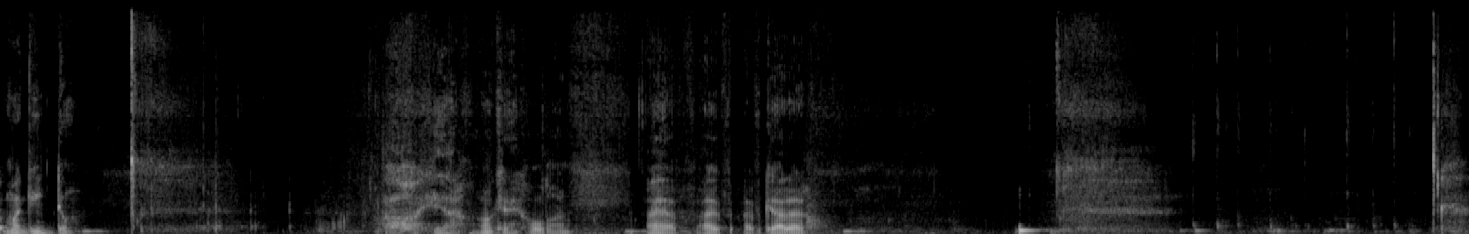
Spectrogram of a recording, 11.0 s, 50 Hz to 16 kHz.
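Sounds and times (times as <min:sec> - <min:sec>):
speech: 0:00.0 - 0:00.6, 0:02.9 - 0:06.2
quiet keyboard typing: 0:08.8 - 0:11.0.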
